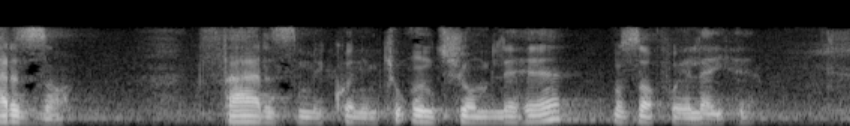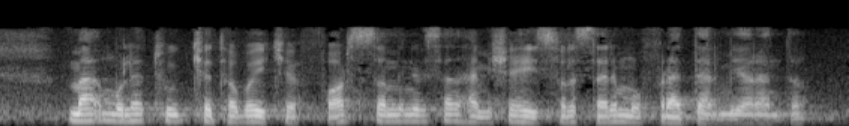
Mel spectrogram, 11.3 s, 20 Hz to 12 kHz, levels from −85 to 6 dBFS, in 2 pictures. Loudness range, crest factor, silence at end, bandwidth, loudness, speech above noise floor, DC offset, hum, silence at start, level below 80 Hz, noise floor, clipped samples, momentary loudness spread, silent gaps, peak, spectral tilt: 3 LU; 20 dB; 0.1 s; 6.4 kHz; -21 LUFS; 23 dB; under 0.1%; none; 0 s; -66 dBFS; -44 dBFS; under 0.1%; 17 LU; none; -2 dBFS; -6 dB/octave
